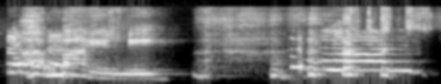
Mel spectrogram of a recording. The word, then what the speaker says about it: Hermione: You know, there's some names that I've gone, that's how it's pronounced. That's not what I was reading. Oh, well, I know now. Like Hermione.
